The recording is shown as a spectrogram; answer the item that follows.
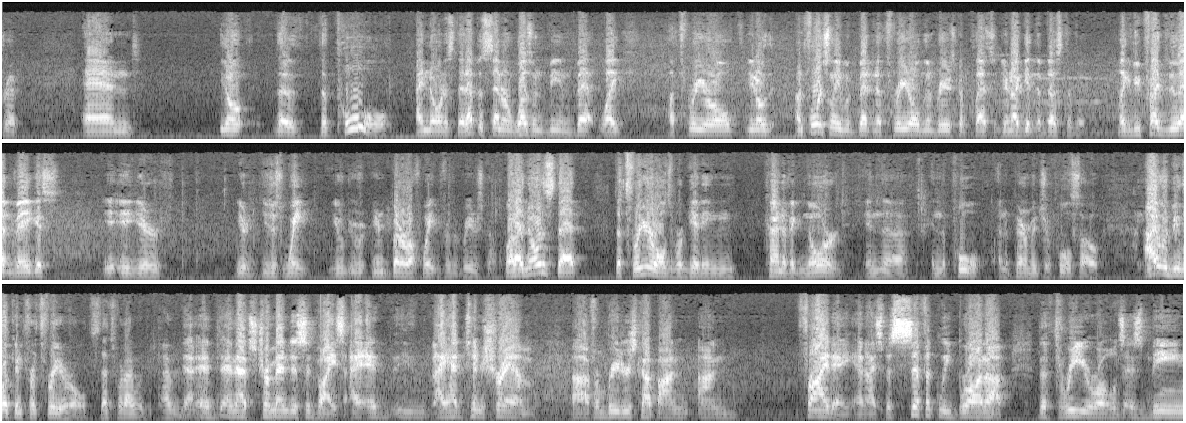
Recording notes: live from Saratoga Race Course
